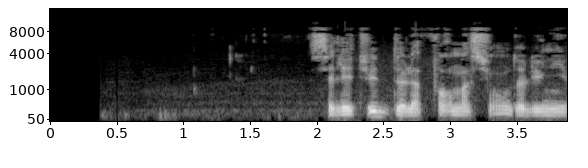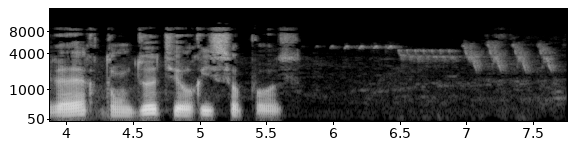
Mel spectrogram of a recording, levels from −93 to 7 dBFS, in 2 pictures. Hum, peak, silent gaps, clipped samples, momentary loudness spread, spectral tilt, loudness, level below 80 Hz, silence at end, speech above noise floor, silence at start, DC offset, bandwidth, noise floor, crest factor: none; 0 dBFS; none; under 0.1%; 23 LU; -4.5 dB/octave; -17 LUFS; -58 dBFS; 0.1 s; 39 dB; 1.95 s; under 0.1%; 9.4 kHz; -55 dBFS; 18 dB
